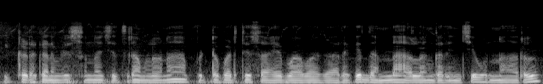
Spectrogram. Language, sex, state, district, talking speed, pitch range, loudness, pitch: Telugu, male, Andhra Pradesh, Sri Satya Sai, 100 wpm, 95-105 Hz, -17 LUFS, 100 Hz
